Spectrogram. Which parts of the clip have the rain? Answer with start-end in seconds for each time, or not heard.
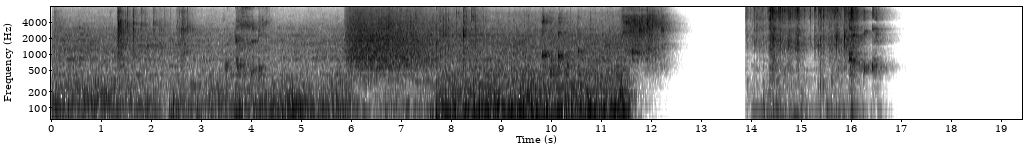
0.0-12.3.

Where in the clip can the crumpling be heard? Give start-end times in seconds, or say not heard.
1.3-2.8, 7.5-8.8, 13.8-16.1.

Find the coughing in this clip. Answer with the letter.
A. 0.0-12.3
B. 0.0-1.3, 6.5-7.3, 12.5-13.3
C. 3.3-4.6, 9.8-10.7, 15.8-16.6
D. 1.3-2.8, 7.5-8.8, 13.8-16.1
C.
